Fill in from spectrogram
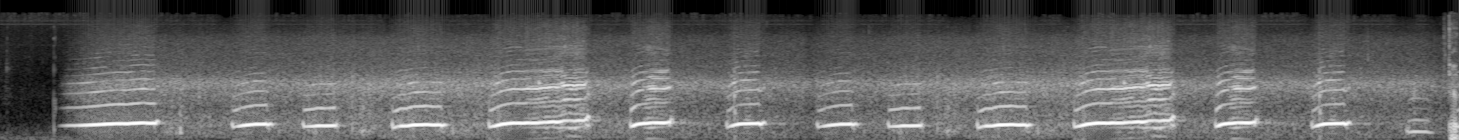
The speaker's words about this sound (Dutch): is een raar geluid, hè? Ik vind dat iets tussen een kraanvogel en een aap of zo. Ik weet het niet. Ja, ja dit zijn is vermoedelijk ook wel het geluid van een jonge bever. het geluid wat je hoort als je in de buurt van de burcht bent.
